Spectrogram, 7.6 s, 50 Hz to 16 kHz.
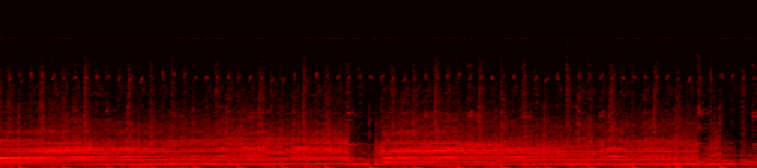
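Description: Ferrari F355 Challenge's 3.5-litre V8 at high revs under hard acceleration: a high, steady buzzing note that climbs slightly. It is broken twice by quick upshifts, once midway and once near the end, each with a brief dip in pitch.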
